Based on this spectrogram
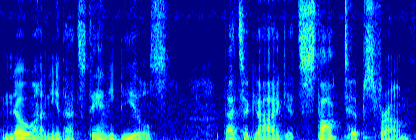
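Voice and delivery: a hint of a soothing father; dad's reply. Dad answering his little daughter, low soft mock reassurance. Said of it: "He's like".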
